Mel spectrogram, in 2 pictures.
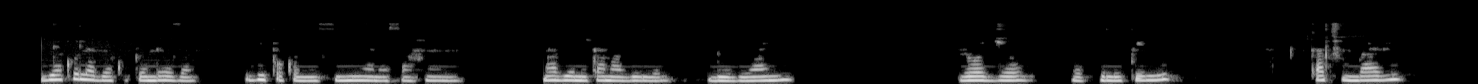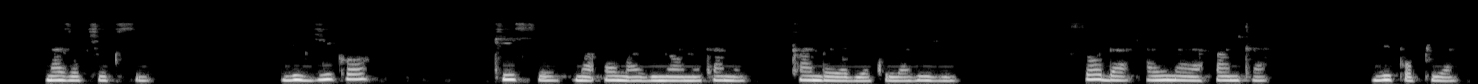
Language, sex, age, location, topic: Swahili, female, 18-24, Mombasa, agriculture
